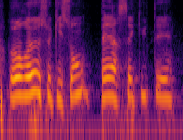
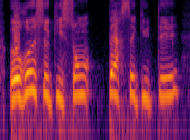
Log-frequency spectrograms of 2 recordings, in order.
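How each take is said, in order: The two takes are said the same way.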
